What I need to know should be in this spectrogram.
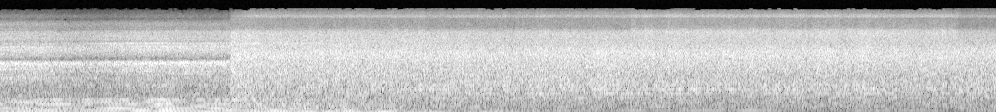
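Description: Water rushes and splashes over rock, echoing in a narrow rocky space.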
